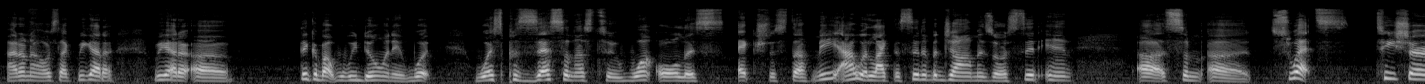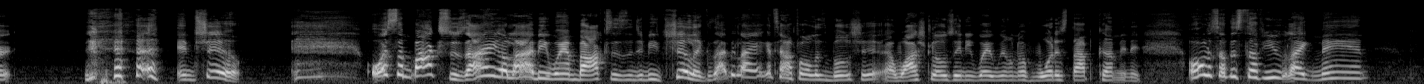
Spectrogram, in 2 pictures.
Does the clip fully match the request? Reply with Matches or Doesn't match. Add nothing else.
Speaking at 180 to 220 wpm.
Matches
